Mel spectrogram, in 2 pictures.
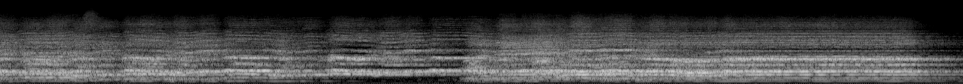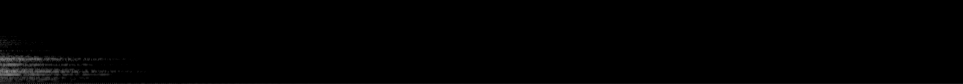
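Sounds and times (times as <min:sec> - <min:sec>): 
chorus singing Gregorian polyphony: 0:00.0 - 0:10.4.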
